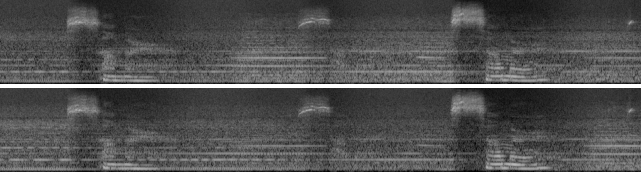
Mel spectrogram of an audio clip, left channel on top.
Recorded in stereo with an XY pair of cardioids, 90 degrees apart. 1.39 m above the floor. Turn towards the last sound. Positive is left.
turn(degrees=5)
